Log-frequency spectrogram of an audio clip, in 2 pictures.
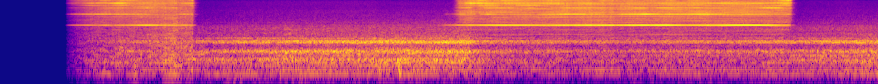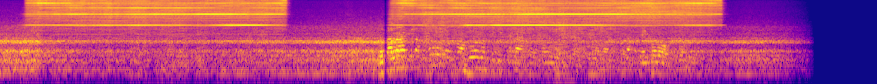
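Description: A bench grinder motor hums steadily.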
